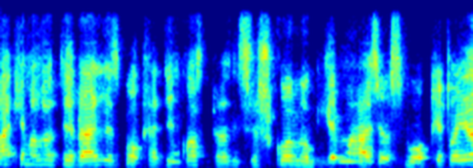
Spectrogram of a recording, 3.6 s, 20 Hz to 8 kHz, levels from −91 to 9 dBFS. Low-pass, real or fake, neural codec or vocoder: 7.2 kHz; fake; codec, 44.1 kHz, 2.6 kbps, SNAC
